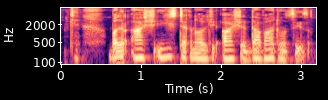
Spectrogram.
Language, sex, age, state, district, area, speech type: Kashmiri, male, 30-45, Jammu and Kashmir, Baramulla, rural, spontaneous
